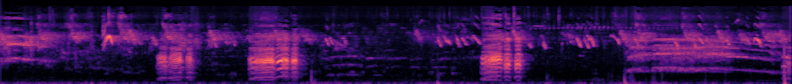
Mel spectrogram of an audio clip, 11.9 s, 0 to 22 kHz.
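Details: Barnyard chicks hatched May 21, 2024, with adult fowl on June 22, 2024: bursts of harsh clucking calls alternate with high peeping, ending in a long harmonic call.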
